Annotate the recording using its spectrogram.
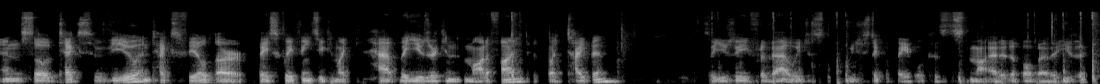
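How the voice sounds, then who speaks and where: With lively intonation and vocal fry, a man talks in a very deep, low pitch. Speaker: coding tutor. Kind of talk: tutorial. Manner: casual, hesitant with fillers.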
